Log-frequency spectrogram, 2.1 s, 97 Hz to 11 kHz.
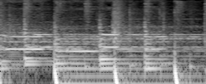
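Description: Background music with a steady beat: a deep, falling kick drum about every 0.6 seconds under sustained chords.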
